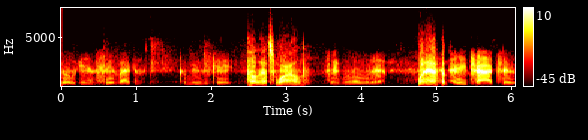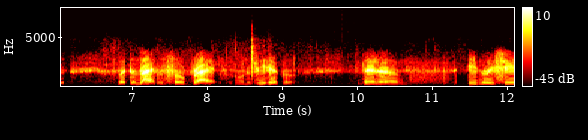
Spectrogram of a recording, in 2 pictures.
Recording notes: Phone call. The house in Philadelphia.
